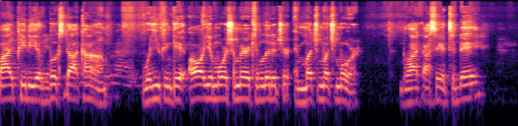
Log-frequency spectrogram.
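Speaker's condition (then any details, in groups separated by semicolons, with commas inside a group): No condition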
